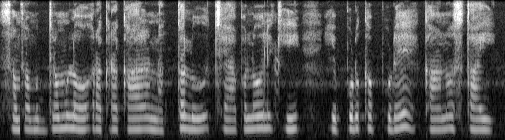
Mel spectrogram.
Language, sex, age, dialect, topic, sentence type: Telugu, male, 25-30, Utterandhra, agriculture, statement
